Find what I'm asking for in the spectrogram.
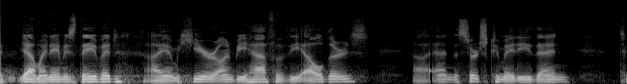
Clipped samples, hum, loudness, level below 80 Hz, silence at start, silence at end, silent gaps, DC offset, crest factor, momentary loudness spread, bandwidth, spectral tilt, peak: under 0.1%; none; -22 LUFS; -56 dBFS; 0 s; 0 s; none; under 0.1%; 20 dB; 12 LU; 9.8 kHz; -8 dB/octave; -2 dBFS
